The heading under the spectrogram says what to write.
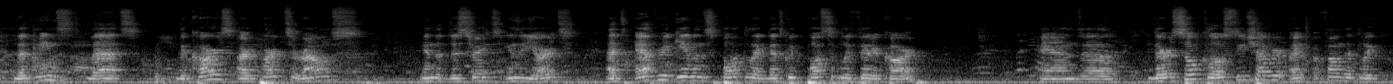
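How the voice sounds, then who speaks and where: Speaking at a fairly slow pace with a non-native accent, a man with a fairly high pitch swings very widely in pitch and leaves long, frequent pauses, amid noticeable background noise and audible room echo. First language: not English. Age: young. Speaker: amateur stand-up comedian. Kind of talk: stand-up. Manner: halting.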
